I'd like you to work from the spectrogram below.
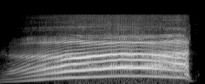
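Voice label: Vox Casting, Korean; KaselB; kingsraid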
